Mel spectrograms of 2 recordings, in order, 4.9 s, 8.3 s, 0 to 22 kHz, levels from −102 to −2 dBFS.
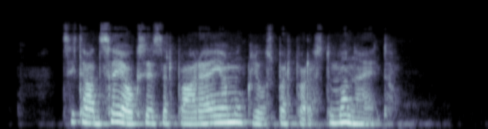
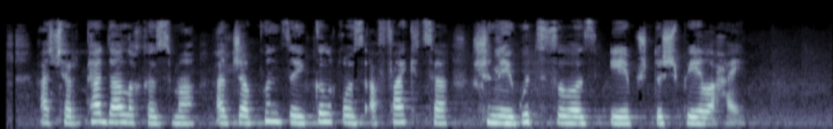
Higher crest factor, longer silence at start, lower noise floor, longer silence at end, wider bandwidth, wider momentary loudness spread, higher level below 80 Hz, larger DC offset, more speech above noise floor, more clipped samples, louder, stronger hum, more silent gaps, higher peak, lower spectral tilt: about the same, 18 dB vs 18 dB; first, 0.65 s vs 0.4 s; first, -82 dBFS vs -57 dBFS; about the same, 0.95 s vs 0.9 s; second, 9.2 kHz vs 11.5 kHz; first, 11 LU vs 8 LU; about the same, -72 dBFS vs -76 dBFS; neither; first, 59 dB vs 30 dB; neither; first, -23 LUFS vs -27 LUFS; neither; neither; about the same, -8 dBFS vs -8 dBFS; about the same, -5.5 dB/octave vs -4.5 dB/octave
